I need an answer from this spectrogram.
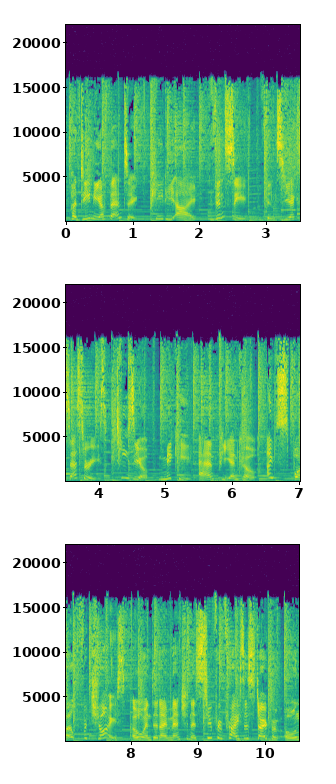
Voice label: PROMO; PADINI; 9 BRANDS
